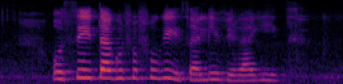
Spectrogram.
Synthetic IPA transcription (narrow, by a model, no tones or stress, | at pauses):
usitʼak̬uɬʰufuk̬isalivɛlak̬iːt͡sʰi̥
